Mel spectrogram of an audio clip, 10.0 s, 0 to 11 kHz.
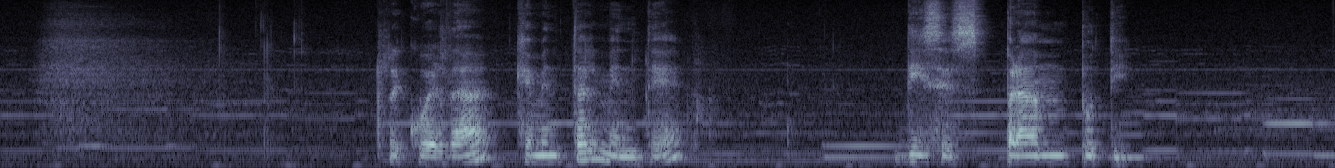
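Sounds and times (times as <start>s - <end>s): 
slow inhaled breath during a guided breathing exercise: 0.3s - 1.4s
speech: 2.9s - 5.3s, 6.8s - 8.6s.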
